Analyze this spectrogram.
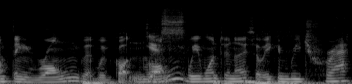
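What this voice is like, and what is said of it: Usual voice. Nothing is said of it.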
